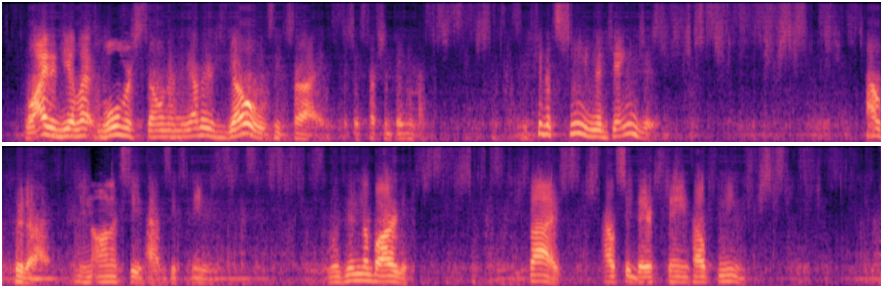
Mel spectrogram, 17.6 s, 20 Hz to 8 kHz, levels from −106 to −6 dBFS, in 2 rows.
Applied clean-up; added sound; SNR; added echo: neural separator model SepFormer DNS4.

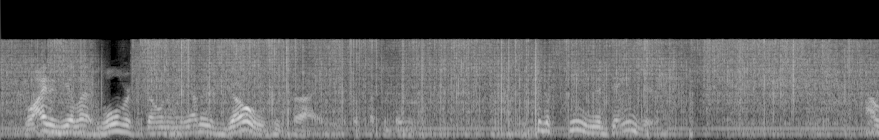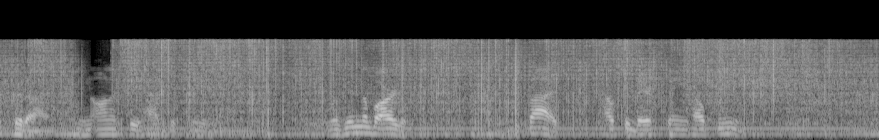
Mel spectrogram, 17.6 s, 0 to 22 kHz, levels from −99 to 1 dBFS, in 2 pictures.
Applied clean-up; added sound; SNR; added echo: none; Tools; -1 dB; none.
